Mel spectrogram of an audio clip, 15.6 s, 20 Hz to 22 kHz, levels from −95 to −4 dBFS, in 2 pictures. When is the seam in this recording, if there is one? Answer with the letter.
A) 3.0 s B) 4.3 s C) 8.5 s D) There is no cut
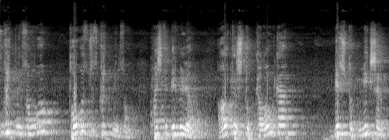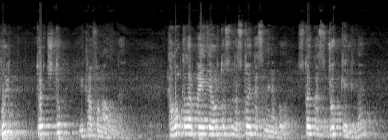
D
